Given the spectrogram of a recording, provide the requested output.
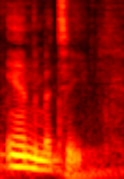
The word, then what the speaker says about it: enmity: What is enmity? It rhymes with enemy, but I'm not saying enemy. The word is enmity, E-N-M-I-T-Y, enmity.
